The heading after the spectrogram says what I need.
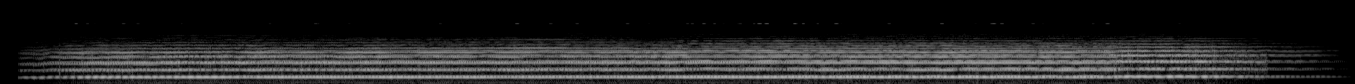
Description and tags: trumpet chorus
trumpet processed samples remix
chorus, transformation, trumpet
